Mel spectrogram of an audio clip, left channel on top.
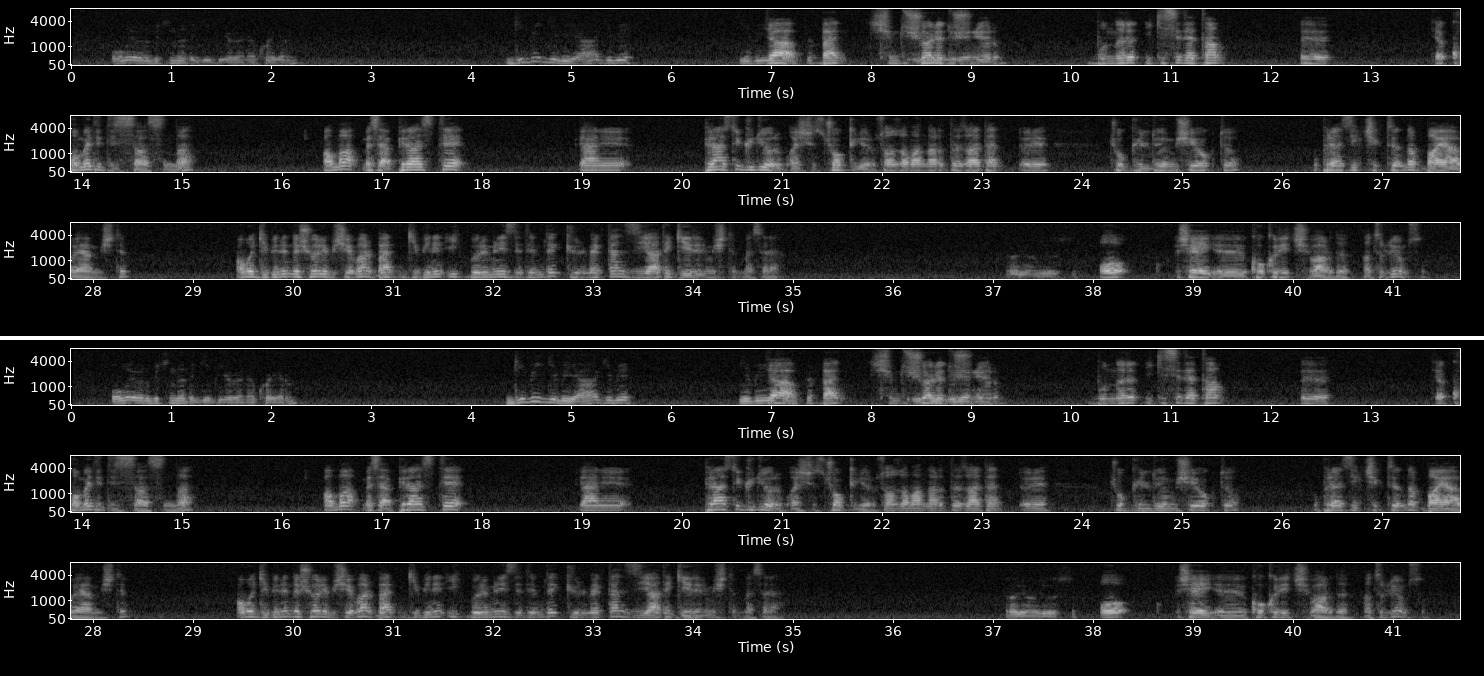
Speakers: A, on the right (about 45°); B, on the left (about 35°).
A: olay örgüsünde de Gibi'yi öne koyarım. Gibi gibi ya gibi gibi
B: Ya
A: şampiyon.
B: ben şimdi şöyle
A: Üzülerek
B: düşünüyorum. Bunların ikisi de tam e, ya komedi dizisi aslında. Ama mesela Prens'te yani Prens'te gülüyorum açıkçası. Çok gülüyorum. Son zamanlarda zaten öyle çok güldüğüm bir şey yoktu. O Prens ilk çıktığında bayağı beğenmiştim. Ama Gibi'nin de şöyle bir şey var. Ben Gibi'nin ilk bölümünü izlediğimde gülmekten ziyade gerilmiştim mesela.
A: öyle mi diyorsun?
B: O şey e, Kokoreç vardı. Hatırlıyor musun?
